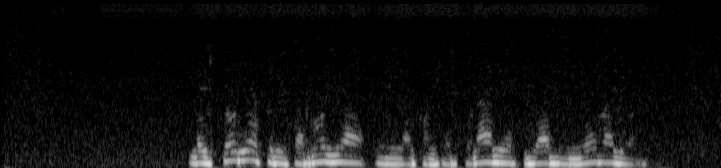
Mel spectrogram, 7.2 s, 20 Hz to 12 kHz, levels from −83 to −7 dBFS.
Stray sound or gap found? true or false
false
